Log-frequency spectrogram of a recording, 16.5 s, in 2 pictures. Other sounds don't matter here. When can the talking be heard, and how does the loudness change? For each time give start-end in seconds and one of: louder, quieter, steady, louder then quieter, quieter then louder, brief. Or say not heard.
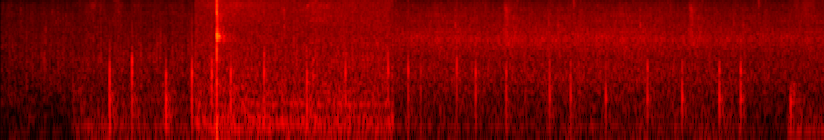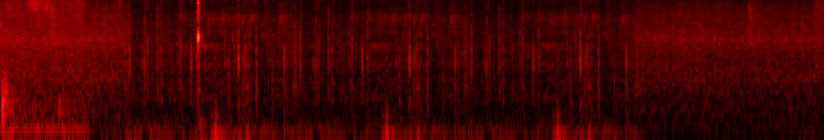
not heard.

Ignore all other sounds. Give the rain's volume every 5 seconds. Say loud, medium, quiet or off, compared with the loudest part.
loud, loud, medium, medium.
